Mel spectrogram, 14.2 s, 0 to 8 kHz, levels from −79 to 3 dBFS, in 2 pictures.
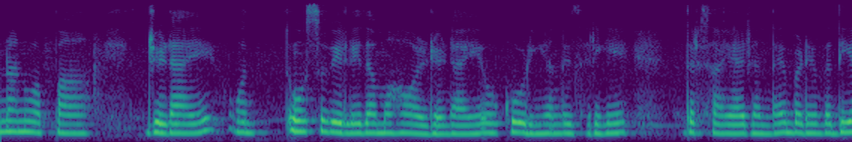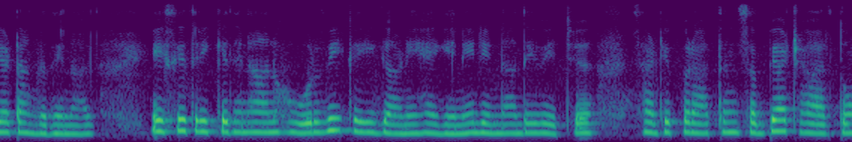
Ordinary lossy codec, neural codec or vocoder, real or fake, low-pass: none; none; real; 7.2 kHz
